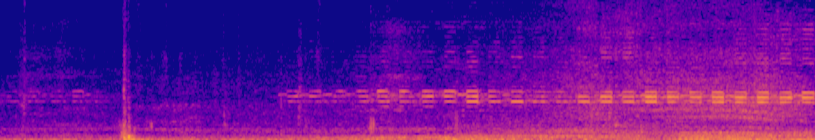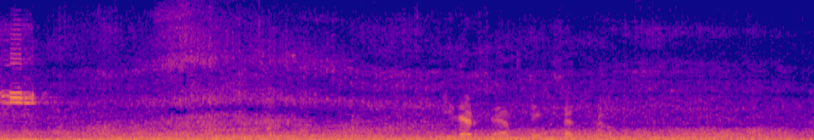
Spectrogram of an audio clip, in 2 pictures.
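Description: A car door shut with one sharp thud about a second in, then roadside traffic. Engines and lorries keep up a steady low rumble, and a passing vehicle swells to the loudest point around the middle. A high pulsing tone sounds for about four seconds over it.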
